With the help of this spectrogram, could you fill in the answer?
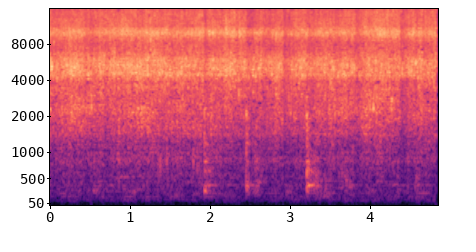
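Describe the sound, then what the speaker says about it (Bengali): Potatoes frying in the same oil with a little turmeric, a loud continuous sizzle and crackle close by, broken by a few stirring scrapes, with no voices. "এখন আমি সেম তেলে আলুগুলো ভেজে নিচ্ছি"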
